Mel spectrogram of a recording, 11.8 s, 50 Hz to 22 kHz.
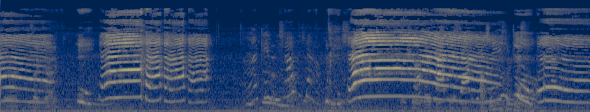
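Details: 18-month-old boy at his immunisation visit, scared of strangers during a doctor's hip check: loud, high-pitched crying in repeated wailing bursts with sobbing breaths between, an adult quietly soothing him.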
